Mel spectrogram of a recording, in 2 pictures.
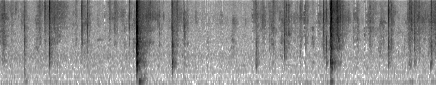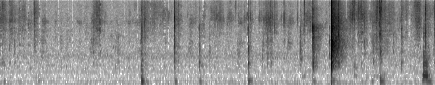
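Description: Plastic snap-fit clips of a power bank's case clicking and cracking as the housing is twisted and pried apart by hand. A few sharp snaps come several seconds apart, the loudest near the end.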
